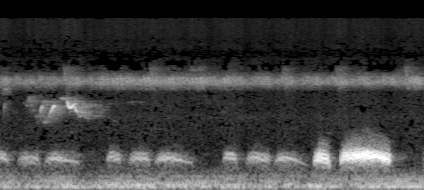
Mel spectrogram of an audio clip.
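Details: Spotted dove from Cà Mau, Vietnam, cooing in the halting 'gù cà lăm' style: a run of brief soft coos, then louder fuller notes near the end, with a constant high-pitched electrical whine behind.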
